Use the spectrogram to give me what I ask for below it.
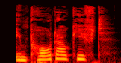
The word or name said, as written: importafgift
